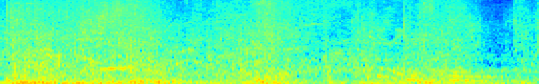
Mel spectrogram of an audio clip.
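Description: Spells and weapon hits clash and crackle in a fast battle.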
